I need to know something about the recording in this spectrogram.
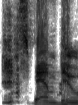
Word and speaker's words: Spandau: Spandau Ballet. What the This is how Americans pronounce it, Brendon. I didn't say spam. I said span like with an N.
